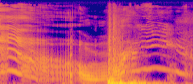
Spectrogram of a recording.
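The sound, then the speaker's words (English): A man mimics a cat with a drawn-out, wavering yowl that slides up and down in pitch, broken by a sudden loud thump about halfway through. “This guy instigates cat fights just so he can do his little kitty impression.”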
